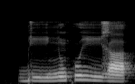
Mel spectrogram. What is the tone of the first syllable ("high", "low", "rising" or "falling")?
low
